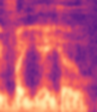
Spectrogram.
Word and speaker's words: Vallejo: paint is identical and they are vallejo or some people say vallejo i've heard that i'm american i just pronounced the letters in order ignorance is bliss all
